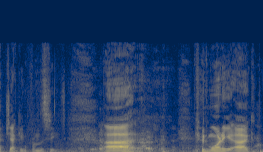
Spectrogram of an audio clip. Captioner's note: laughter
